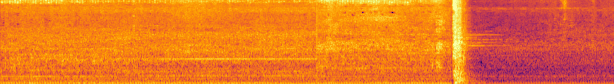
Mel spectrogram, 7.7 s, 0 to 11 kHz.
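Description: Idling 3.2-litre V6 of a 2020 Jeep Cherokee, a steady hum. About five and a half seconds in there is one loud slam as something is shut, and after it the engine sound is quieter and muffled.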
